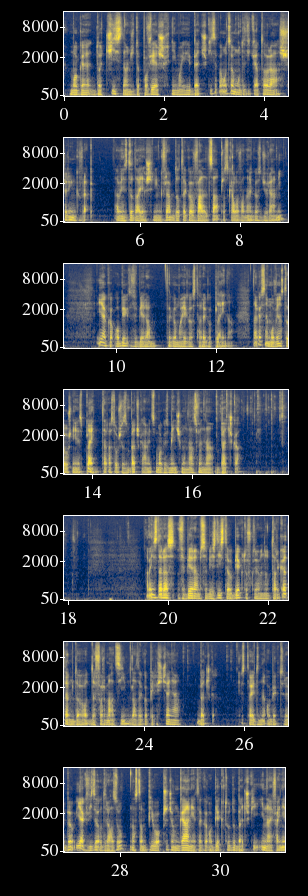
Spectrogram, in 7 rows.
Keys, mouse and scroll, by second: 3.4-5.3 drag, 10.3-12.1 right drag, 13.0-14.9 middle drag, 15.5-17.3 drag, 19.6-21.3 right drag, 24.7-26.7 drag, 27.5-30.8 middle drag, 27.9 z.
